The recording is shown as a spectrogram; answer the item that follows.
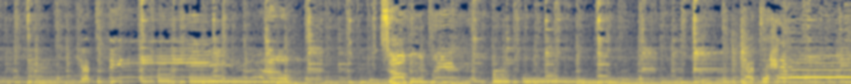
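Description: Live band playing a song: singing with vibrato over a strummed acoustic guitar, with congas, upright bass and keyboard.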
